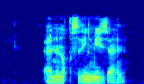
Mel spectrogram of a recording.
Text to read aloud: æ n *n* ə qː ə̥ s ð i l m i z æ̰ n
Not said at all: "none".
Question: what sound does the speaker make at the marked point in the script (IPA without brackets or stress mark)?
n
